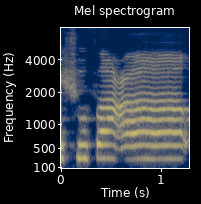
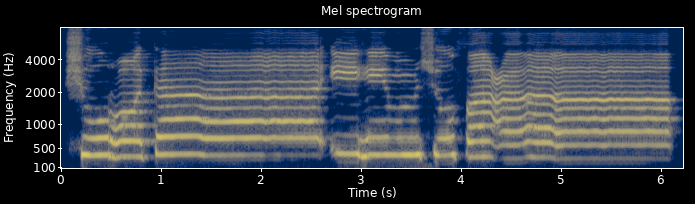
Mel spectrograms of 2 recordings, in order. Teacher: صرف حمزہ پیش او حمزہ پڑھا جائے گا اور واؤ اور الف کو ہم نہیں پڑھیں گے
